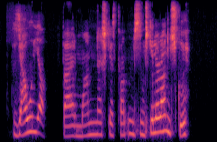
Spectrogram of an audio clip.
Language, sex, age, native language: Icelandic, female, 11, Icelandic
